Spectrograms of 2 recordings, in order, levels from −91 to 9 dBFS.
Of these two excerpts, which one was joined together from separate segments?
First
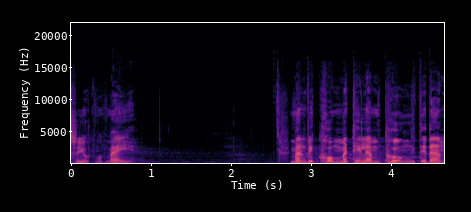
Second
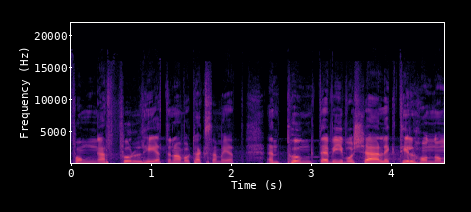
first; 1 cut; at 2.7 s

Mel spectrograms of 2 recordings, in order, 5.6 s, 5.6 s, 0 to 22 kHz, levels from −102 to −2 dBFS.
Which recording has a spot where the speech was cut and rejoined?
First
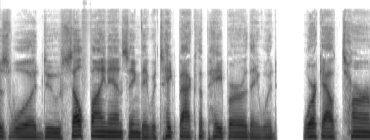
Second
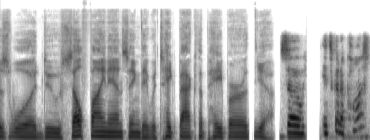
second; 1 cut; at 3.7 s

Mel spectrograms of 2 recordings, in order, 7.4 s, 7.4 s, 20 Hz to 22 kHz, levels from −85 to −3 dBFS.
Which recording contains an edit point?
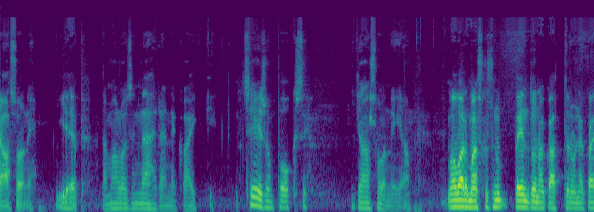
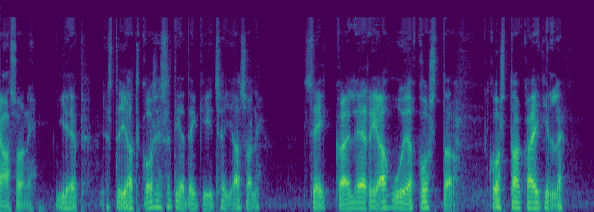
first; 1 cut; at 1.2 s

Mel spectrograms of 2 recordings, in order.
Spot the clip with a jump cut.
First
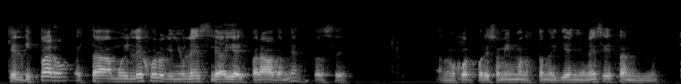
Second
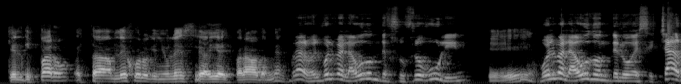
second; 2 cuts; at 1.1 s, 2.9 s

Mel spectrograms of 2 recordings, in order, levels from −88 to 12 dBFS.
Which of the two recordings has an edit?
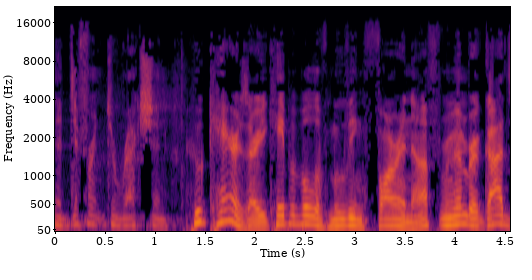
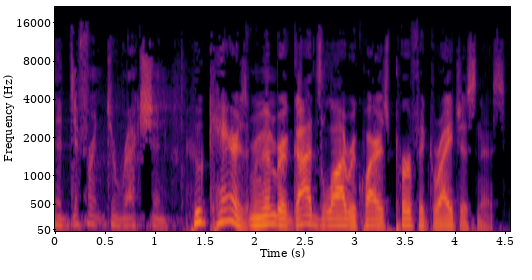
second; 1 cut; at 1.9 s

